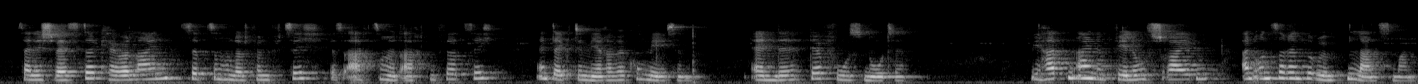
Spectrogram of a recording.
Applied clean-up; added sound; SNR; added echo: none; none; none; none.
